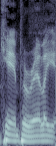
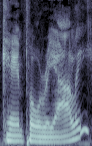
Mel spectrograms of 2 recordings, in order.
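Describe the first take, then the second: First: The name ends with an 'elli' sound. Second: The name ends with an 'eale' sound. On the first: This is how commentators said the name for years. The speaker calls it wrong. "for years the commentators called him that" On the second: This is the name's actual pronunciation. The speaker calls it right. "then we found out it was Camporeale"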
